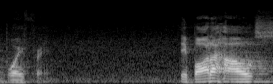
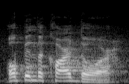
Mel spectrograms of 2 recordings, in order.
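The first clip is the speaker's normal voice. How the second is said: ordinary delivery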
